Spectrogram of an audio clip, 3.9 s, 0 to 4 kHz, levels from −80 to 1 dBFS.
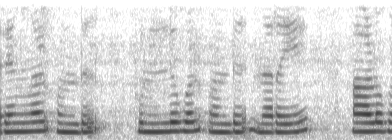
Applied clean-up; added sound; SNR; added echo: none; none; none; none.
